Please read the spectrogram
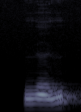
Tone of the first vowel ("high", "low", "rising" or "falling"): rising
